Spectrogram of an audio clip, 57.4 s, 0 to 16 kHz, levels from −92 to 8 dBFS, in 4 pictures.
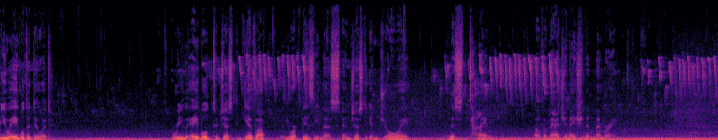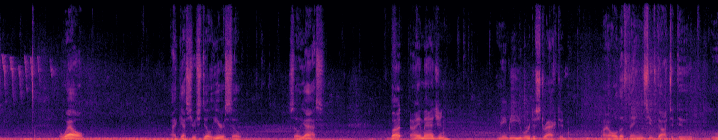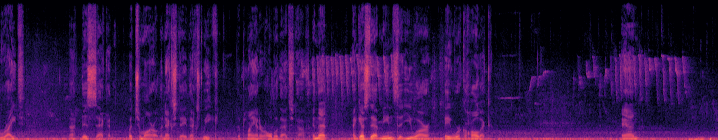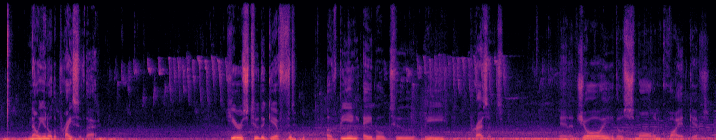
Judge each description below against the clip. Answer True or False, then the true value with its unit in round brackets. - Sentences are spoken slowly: True (110 wpm)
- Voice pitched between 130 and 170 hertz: False (120 Hz)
